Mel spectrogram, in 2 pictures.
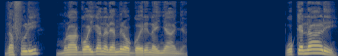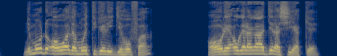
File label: psalms, gikuyu drama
